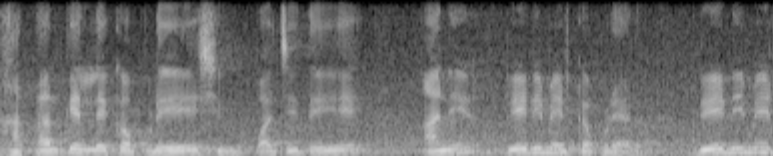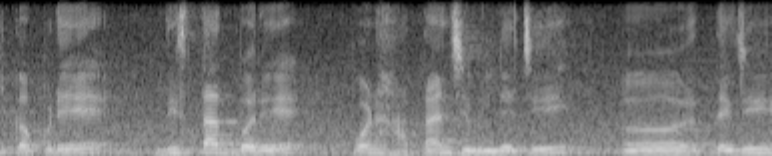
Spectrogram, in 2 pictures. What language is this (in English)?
Konkani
